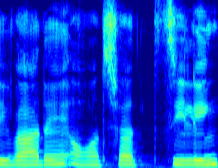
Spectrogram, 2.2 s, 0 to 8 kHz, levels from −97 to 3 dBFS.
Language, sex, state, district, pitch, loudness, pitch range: Hindi, female, Bihar, Madhepura, 205 Hz, -44 LUFS, 205-215 Hz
